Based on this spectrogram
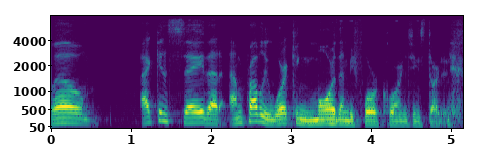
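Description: With lively intonation and a Spanish accent, a man talks at a moderate pace. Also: medium pitch for a man. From Dominican Republic. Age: 20s. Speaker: cigar brand ambassador. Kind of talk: casual interview.

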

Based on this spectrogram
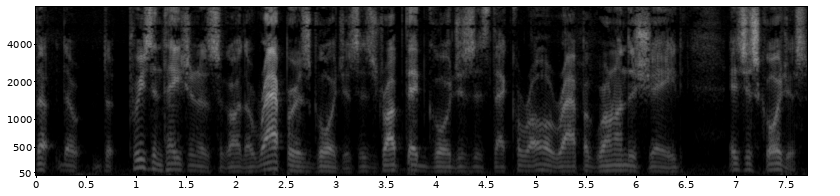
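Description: Over a quiet background, a man with a very deep, low pitch and a bright, sharp tone speaks at a fairly quick pace with ordinary pitch variation. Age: 60s. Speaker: cigar industry executive. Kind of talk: interview. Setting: studio.

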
